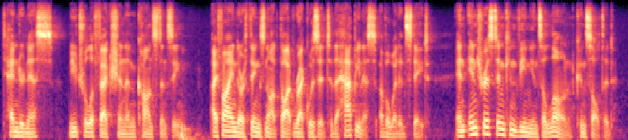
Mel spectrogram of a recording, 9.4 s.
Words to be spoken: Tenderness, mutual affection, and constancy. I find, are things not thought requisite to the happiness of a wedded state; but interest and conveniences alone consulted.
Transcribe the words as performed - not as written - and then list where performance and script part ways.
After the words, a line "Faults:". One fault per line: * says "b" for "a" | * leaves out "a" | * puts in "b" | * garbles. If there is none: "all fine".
Tenderness, mutual affection, and constancy. I find, are things not thought requisite to the happiness of a wedded state; and interest and convenience alone consulted.
Faults:
* says "and" for "but"
* says "convenience" for "conveniences"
